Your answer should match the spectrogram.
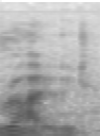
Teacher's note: are quite weak plosives or half aspirated that is to say the r in Road doesn't build up and release Air quite in the same way as the other plosives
